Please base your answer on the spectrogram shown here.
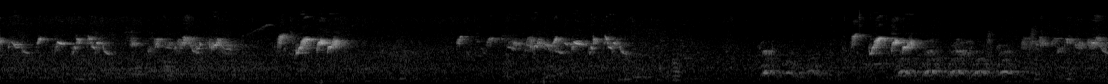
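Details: Lead decoy red-whiskered bulbul calling a flock during trapping, 26 November 2017; lively chirped phrases of quick notes return roughly every three seconds, with pauses between and a brief low trill near the end.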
